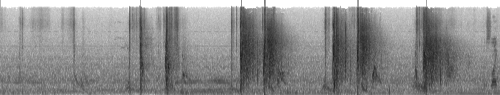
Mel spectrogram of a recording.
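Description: A bullwhip cracking in a fast figure-eight, a combination of cattleman's and underhand cracks: about seven sharp cracks, mostly in pairs about half a second apart, starting about two and a half seconds in. Each crack comes with a swish of the whip through the air.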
